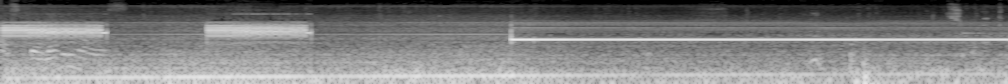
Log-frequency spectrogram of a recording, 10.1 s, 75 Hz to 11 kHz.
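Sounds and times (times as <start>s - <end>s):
steady piercing alarm beep: 2.1s - 3.1s, 5.1s - 10.0s
low steady hum: 5.1s - 10.0s.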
